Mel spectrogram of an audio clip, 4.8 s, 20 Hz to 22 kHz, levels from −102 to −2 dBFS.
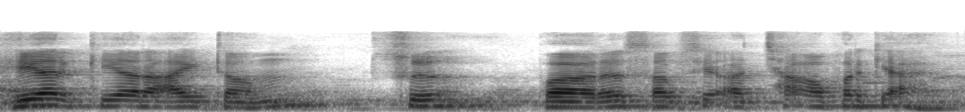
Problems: continuous background conversations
